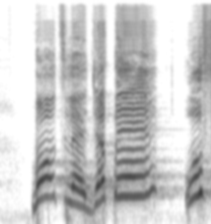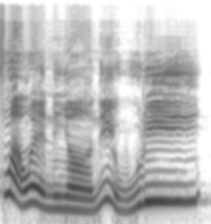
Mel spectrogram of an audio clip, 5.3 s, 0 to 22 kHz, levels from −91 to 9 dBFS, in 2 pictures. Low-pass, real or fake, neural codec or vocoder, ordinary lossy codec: none; real; none; none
